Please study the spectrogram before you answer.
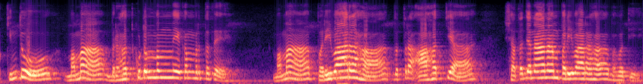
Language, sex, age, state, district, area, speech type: Sanskrit, male, 18-30, Karnataka, Uttara Kannada, rural, spontaneous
